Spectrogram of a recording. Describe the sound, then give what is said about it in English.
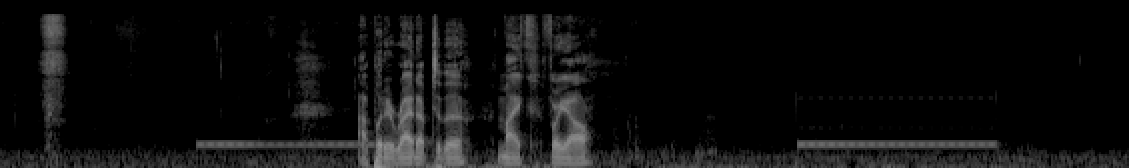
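A phone ringback tone sounds twice as a man calls someone to get their opinion, each a steady two-second electronic buzz, fairly loud, with the man talking briefly in the gap between the rings. “What I'm going to do is I'm going to phone a few people and see if we can get them to give us their opinions as well.”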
